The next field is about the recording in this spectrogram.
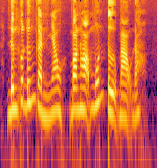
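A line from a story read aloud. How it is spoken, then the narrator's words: Loud shout. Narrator (Vietnamese): Một người trong đó hét lớn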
